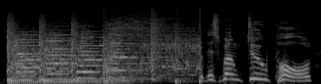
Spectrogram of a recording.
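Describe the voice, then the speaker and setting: Brief: a cartoon psycho superfan, high, swooping sing-song menace, dry close sound. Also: male voice, wildly swooping pitch, very slow, creaky, over loud music, full character voice. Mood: fussy. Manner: sing-song, mock-polite, fussy. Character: deranged obsessive male superfan, petty and menacing. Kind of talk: cartoon voice acting.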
